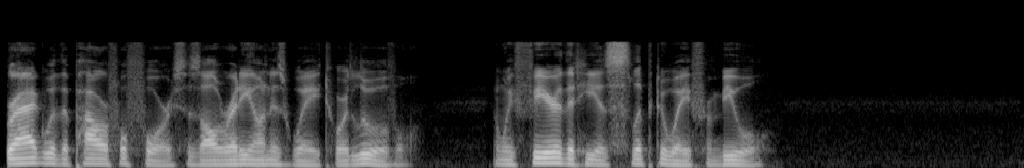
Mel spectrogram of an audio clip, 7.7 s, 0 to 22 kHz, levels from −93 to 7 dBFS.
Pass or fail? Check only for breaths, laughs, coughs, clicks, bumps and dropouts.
pass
